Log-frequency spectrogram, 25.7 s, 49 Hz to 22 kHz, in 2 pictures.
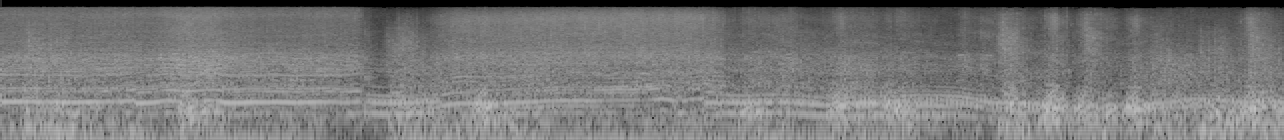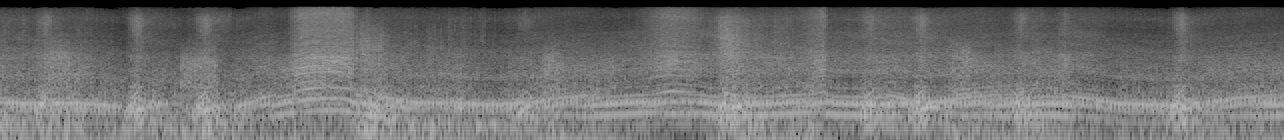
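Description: Monster Mutt, a monster truck in Monster Jam Steel Titans 2, drives across open terrain with a steady, loud engine drone that rises and falls in pitch with gear changes and throttle, and no voices over it.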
